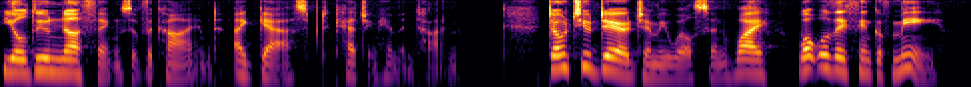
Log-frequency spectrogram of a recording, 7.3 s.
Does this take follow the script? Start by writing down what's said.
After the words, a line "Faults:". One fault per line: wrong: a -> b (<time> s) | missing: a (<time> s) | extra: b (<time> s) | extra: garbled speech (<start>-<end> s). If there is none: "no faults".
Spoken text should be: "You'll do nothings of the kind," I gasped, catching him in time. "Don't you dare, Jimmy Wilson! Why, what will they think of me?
"You'll do nothings of the kind," I gasped, catching him in time. "Don't you dare, Jimmy Wilson! Why, what will they think of me?
Faults:
no faults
